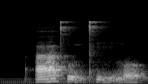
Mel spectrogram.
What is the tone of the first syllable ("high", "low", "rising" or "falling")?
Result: rising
